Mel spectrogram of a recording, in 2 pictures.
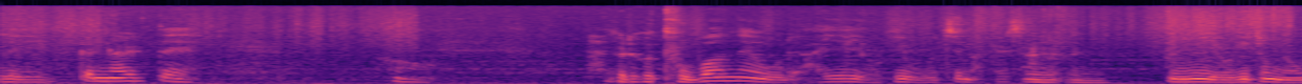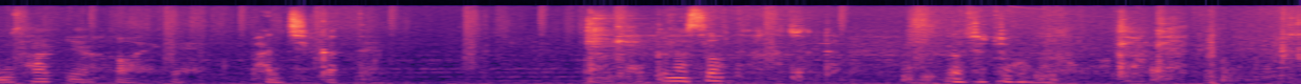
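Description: A young man talks with animation up close.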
